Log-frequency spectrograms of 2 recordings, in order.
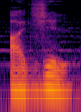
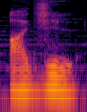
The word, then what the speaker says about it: acil: On commence par la consonne C qui se prononce dj, comme dans l'exemple suivant avec le mot acil, acil, urgent.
